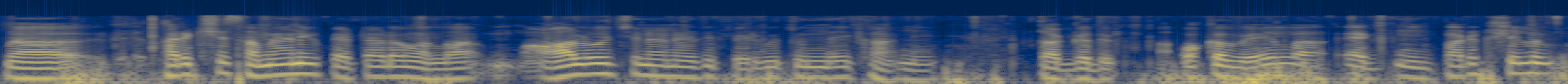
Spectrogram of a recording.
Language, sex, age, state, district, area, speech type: Telugu, male, 30-45, Andhra Pradesh, Nellore, urban, spontaneous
